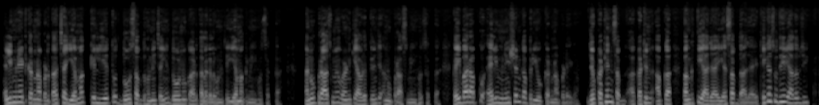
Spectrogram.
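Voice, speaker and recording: A young man runs a live online grammar class, talking quickly and firing questions at his students. His voice sits a little high but sounds mellow and soft-edged. He is recorded dry and close, with no room sound at all. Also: no echo. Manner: energetic, repeats key terms and quizzes students; acts out short quoted lines in a raised voice. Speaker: Hindi grammar teacher.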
